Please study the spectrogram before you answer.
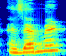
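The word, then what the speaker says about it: enjambment: then स्टेंस एन जमेंट ए विच बी बिल्कुल silent है एंजमेंट then alliteration एसनेस रसा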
